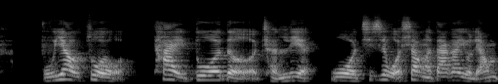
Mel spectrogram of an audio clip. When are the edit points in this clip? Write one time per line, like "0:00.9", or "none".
0:03.2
